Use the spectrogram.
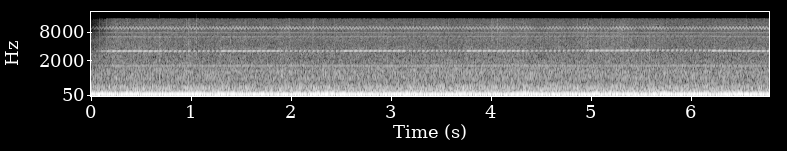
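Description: Steady, loud drone of a Cessna's propeller engine on final approach for a touch-and-go with 10 degrees of flaps, with a constant low hum and broadband cabin noise throughout and no talk.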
